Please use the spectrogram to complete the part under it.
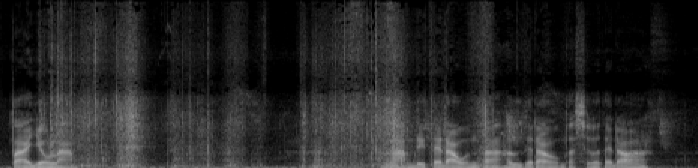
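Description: A plastic bag rustles as a hand handles it.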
